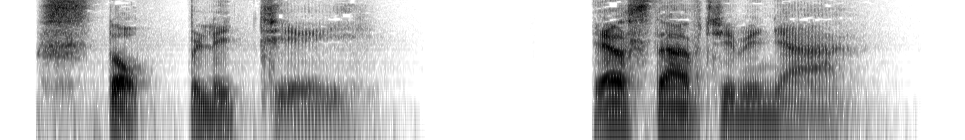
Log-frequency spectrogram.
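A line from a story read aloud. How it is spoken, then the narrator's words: Angry mutter. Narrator (Russian): Раджа, пробормотал со злостью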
